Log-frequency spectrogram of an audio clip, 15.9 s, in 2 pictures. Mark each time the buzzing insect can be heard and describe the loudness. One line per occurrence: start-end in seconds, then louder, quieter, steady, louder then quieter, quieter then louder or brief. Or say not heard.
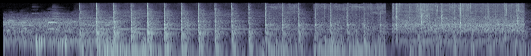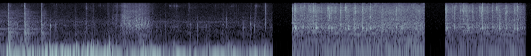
not heard.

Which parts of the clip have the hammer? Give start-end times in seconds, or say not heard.
1.1-8.7.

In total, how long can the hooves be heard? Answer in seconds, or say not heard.
12 s.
